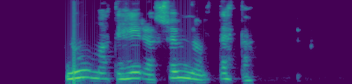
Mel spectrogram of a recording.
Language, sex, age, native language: Icelandic, female, 40-49, Icelandic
